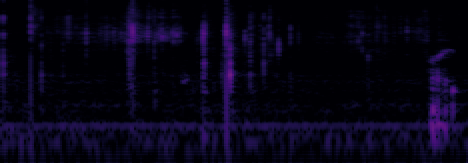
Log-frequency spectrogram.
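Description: Sticky tape crinkles and tears as it is pulled off a board game box during an unboxing, heard as short, quiet crackles and rips close by.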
